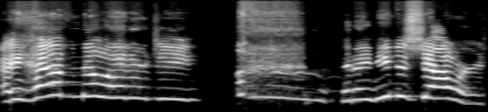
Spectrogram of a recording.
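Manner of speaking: mock sob on the phone; imitated weeping. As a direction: replay yourself crying to mom. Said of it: "I was like".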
